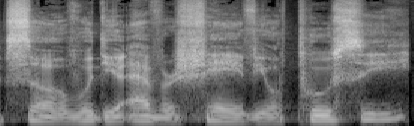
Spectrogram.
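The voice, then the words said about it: Vampire-like Vladimir accent. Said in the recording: “you sound like Vladimir, a vampire or something ... I hate how you say pussy in this accent.”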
